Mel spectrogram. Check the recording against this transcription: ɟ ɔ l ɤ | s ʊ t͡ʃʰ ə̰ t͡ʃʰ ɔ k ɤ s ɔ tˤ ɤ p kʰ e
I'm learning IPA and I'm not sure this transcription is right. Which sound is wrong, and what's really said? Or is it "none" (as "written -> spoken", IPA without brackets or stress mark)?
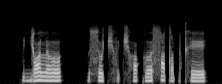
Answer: none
